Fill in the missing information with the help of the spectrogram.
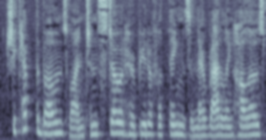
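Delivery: ordinary delivery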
